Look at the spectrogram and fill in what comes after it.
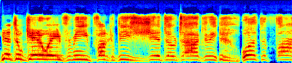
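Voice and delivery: very high, enraged, furious screaming. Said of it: "He starts screaming at me".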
